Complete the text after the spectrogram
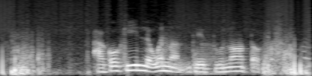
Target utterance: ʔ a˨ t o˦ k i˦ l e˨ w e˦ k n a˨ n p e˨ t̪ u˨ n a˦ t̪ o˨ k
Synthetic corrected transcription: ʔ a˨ k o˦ k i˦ l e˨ w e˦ n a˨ n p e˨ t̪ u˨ n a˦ t̪ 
